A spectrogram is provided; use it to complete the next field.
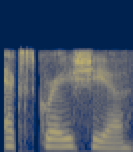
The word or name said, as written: ex gratia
